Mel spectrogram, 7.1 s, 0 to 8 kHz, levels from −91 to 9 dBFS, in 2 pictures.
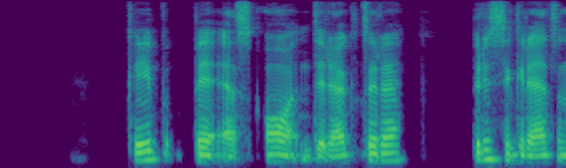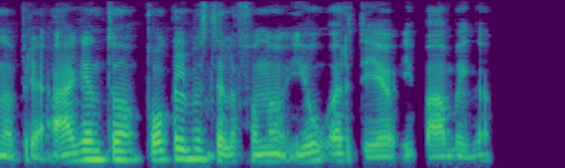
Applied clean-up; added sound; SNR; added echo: none; none; none; none.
